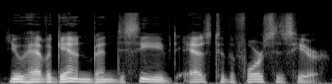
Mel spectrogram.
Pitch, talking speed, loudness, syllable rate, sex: 110 Hz, 180 wpm, -17 LUFS, 4.7 syllables/s, male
